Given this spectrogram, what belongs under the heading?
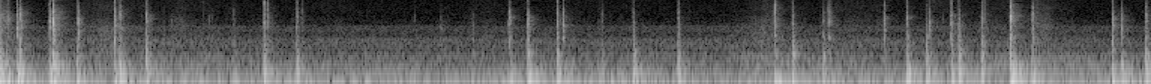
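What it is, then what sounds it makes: Laptop keyboard under silicone cover, typed with long nails. Long acrylic nails tap the keys of a MacBook keyboard under a pink silicone cover while typing. An irregular run of short, sharp clicks is heard, each with a bright tick over a soft low thud that dies away almost instantly.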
